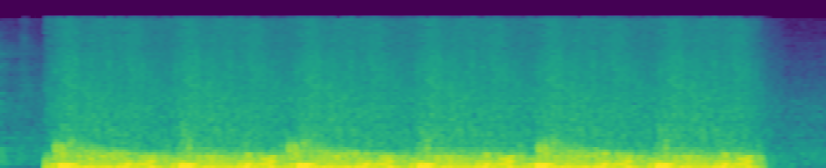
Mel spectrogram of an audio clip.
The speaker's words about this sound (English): So, you know, creativity and technology put together in order to create the illusion that we're inside the submarine.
